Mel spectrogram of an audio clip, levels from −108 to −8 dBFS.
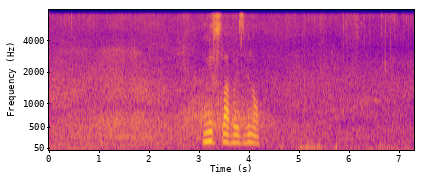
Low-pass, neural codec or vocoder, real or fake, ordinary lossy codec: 7.2 kHz; none; real; none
